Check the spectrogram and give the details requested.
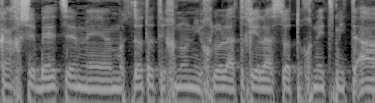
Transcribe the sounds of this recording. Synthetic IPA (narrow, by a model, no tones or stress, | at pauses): kaχʃe̞beet͡se̞mmosd̪o̞t̪hatiχnunjuχlulehat̪χilːaːso̞t̪ːo̞χnitmitʔa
